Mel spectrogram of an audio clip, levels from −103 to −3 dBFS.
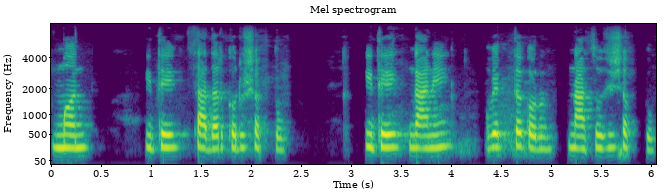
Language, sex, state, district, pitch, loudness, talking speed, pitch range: Marathi, female, Maharashtra, Dhule, 245 Hz, -17 LUFS, 110 wpm, 240-260 Hz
